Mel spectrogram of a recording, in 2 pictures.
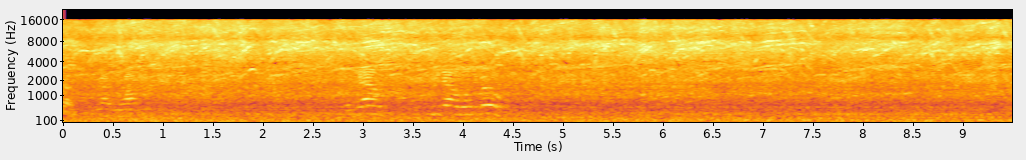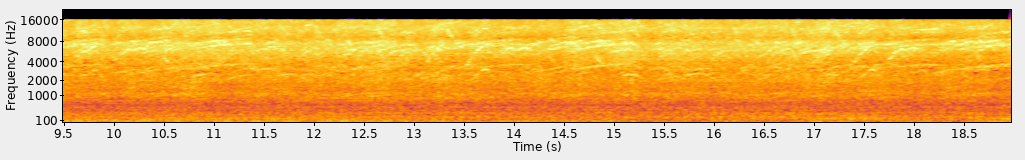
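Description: Slot cars whine steadily as they speed around a track.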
